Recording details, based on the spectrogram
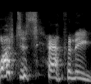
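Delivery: put-on high, angry, confused, indignant voice. Retelling being shocked by a device, imitating being angry. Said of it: "I was actually kinda, like, angry".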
